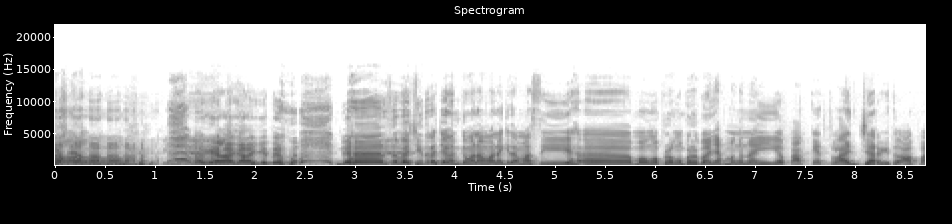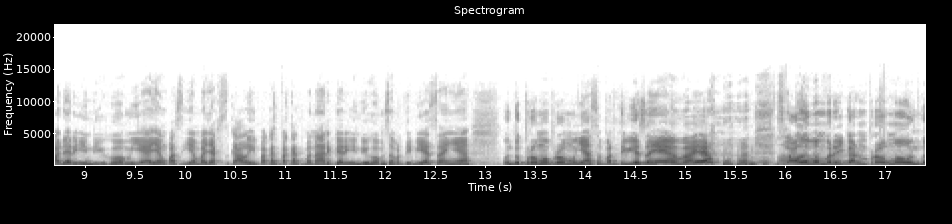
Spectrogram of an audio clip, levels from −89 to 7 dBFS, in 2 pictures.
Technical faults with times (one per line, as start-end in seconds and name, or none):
none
